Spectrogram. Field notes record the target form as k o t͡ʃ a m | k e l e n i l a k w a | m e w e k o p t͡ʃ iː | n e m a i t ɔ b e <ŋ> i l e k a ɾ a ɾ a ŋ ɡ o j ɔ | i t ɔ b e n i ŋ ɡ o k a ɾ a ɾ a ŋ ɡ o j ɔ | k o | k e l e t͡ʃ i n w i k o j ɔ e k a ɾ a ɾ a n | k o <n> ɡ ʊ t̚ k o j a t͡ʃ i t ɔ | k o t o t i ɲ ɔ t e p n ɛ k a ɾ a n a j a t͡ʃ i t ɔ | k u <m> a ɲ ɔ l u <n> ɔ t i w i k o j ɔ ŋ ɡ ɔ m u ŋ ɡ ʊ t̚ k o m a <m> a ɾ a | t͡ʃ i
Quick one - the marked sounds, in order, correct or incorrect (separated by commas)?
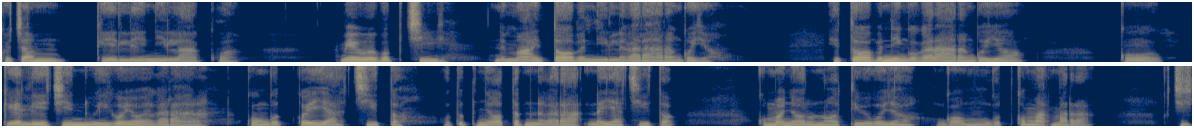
incorrect, incorrect, correct, correct, correct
